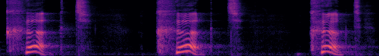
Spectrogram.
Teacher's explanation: the k doesn't have a voice in this case so it doesn't produce a vibration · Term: t sound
